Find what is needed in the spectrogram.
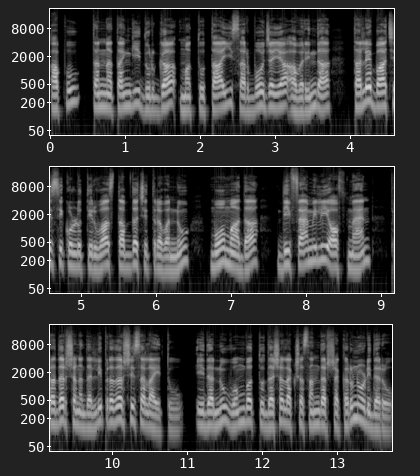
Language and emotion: Kannada, neutral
